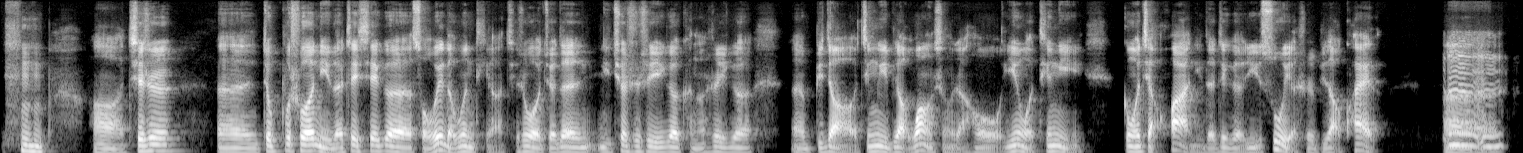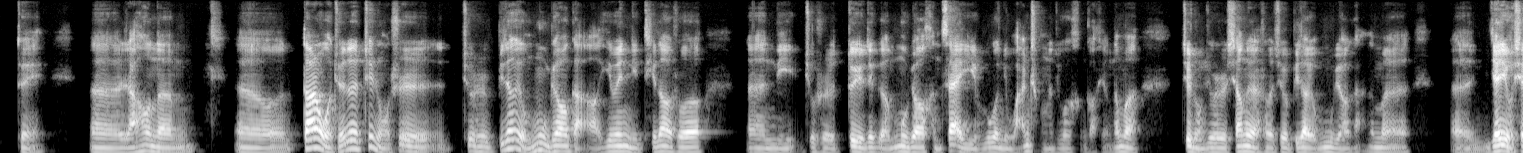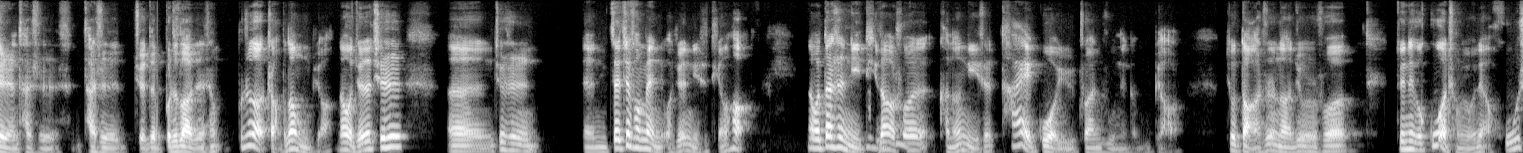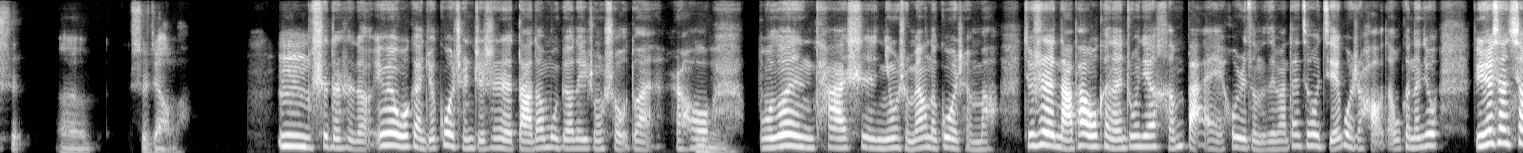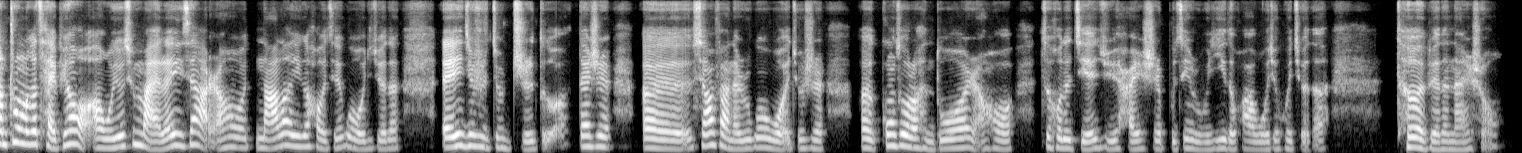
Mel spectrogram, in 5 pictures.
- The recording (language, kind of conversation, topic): Chinese, advice, 我总是只盯着终点、忽视每一点进步，该怎么办？
- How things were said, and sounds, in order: chuckle; chuckle; other background noise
